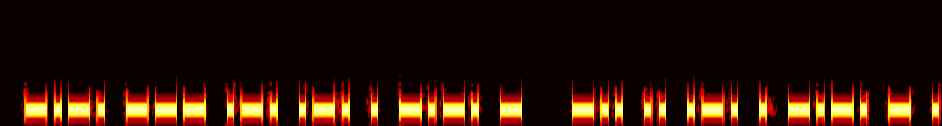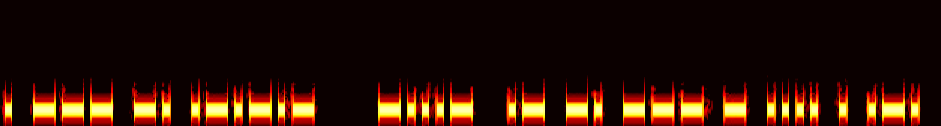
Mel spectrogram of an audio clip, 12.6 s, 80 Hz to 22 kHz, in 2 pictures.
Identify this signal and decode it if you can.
Morse code, heard as a keyed tone, about 25 wpm, 600 Hz. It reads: CORRECT DIRECTION. <BT> ANOTHER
